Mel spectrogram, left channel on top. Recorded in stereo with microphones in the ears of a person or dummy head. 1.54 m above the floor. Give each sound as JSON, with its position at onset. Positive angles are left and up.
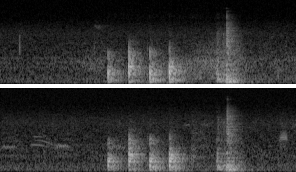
{"t": 1.1, "sound": "knocking", "side_deg": 30, "distance_m": 0.5}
